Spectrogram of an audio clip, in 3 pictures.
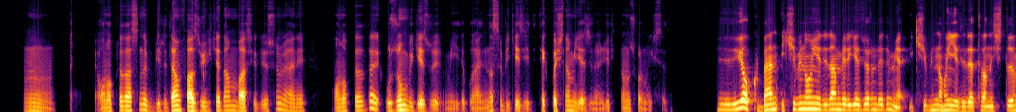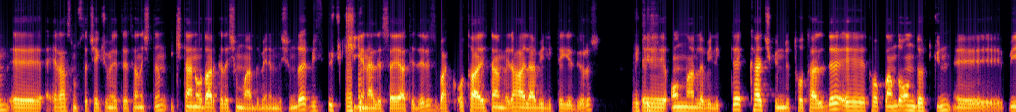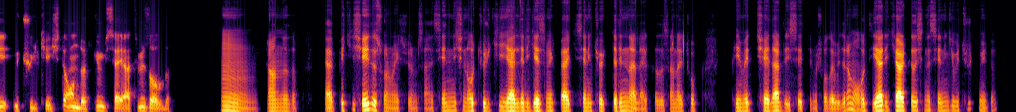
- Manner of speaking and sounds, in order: other background noise
- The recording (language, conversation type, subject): Turkish, podcast, En anlamlı seyahat destinasyonun hangisiydi ve neden?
